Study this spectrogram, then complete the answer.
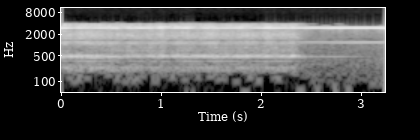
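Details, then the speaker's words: Kellogg cathedral-top wooden wall crank telephone, with added circuit isolating magneto from the line: bright, rapid, even bell ringing for a couple of seconds, stopping cleanly; ringer circuit working normally. "so now what we can do is we'll go ahead and ring the telephone"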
